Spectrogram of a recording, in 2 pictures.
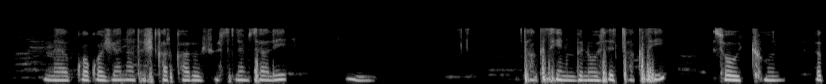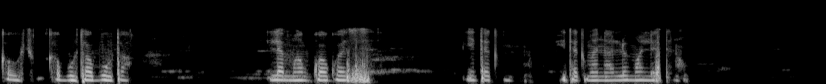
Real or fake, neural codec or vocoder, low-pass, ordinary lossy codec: real; none; 5.4 kHz; Opus, 24 kbps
